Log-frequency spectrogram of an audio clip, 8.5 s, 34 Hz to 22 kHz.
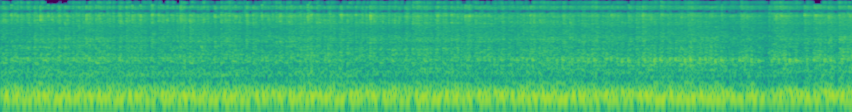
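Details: OBS truck V8 on its first fire-up with open headers: a loud, deep burble and raw bark at a steady idle with no knocks or ticks; it sounds healthy, though the O2 sensor near the header end gives erratic air-fuel readings.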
